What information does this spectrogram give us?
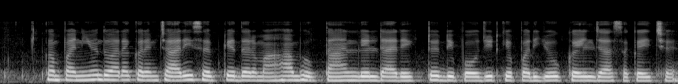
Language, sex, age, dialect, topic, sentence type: Magahi, female, 41-45, Western, banking, statement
